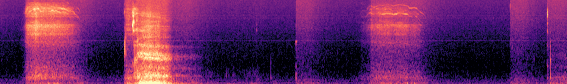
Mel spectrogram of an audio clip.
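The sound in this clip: Slow, deep breathing during a guided breathing moment: a few long, airy inhales and exhales separated by quiet pauses, one exhale noticeably fuller and louder, with faint clicks in between.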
